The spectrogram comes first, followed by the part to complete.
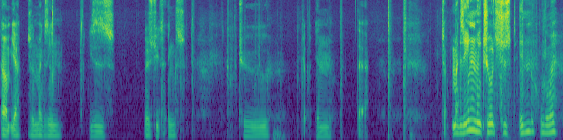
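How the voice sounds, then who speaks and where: A young man casually showing off a toy model he built, talking in a monotone with many fillers and restarts. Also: on the low side, slight background noise. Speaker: hobby builder showing a model. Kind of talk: casual show-and-tell.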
